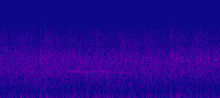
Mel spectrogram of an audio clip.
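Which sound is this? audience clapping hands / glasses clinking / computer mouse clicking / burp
audience clapping hands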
